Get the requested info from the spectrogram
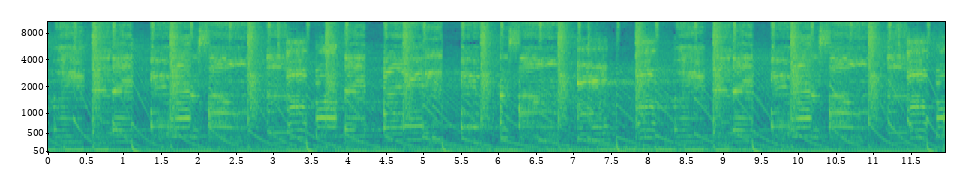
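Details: Loud electronic dance music with a heavy bass beat and sweeping synth lines plays throughout, and no animal sounds are heard.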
